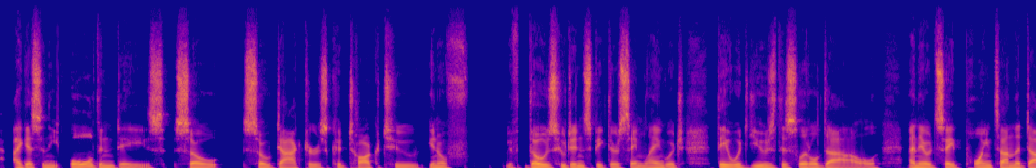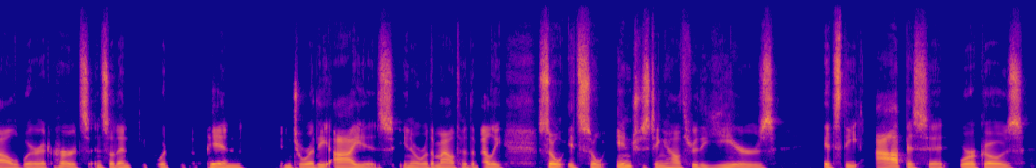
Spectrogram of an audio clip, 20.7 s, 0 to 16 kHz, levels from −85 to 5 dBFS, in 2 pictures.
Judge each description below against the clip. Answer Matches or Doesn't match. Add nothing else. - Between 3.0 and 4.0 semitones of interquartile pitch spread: Matches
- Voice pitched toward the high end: Doesn't match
